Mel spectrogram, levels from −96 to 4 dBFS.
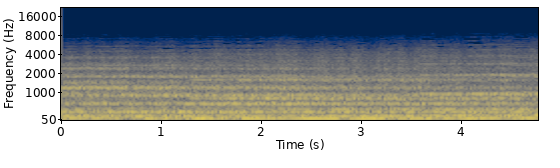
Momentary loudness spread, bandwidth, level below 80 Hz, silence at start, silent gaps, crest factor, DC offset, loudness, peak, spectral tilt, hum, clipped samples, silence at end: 2 LU; 5.2 kHz; -22 dBFS; 0 s; none; 12 dB; under 0.1%; -16 LUFS; -4 dBFS; -10 dB/octave; none; under 0.1%; 0 s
